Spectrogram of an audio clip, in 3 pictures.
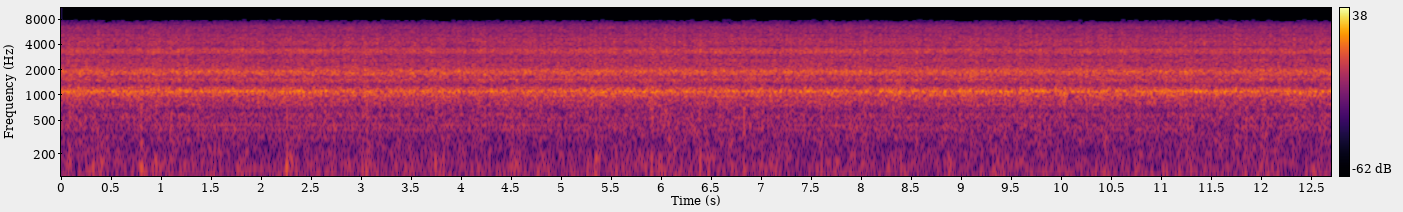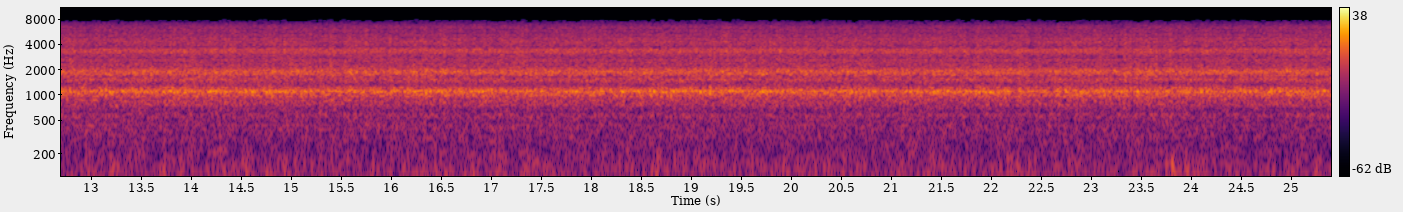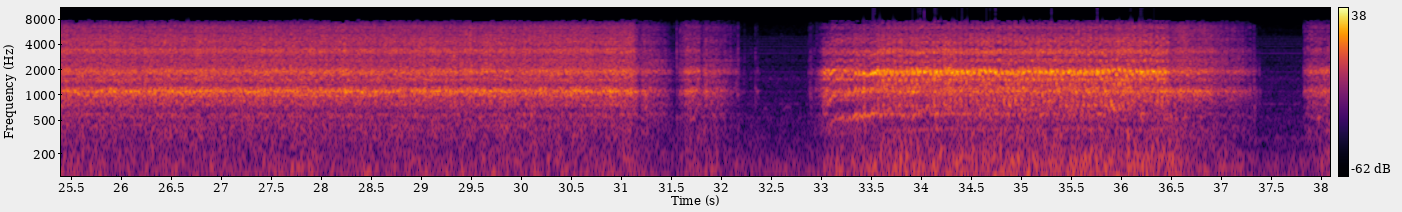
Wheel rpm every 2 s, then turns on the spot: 160, 160, 160, 160, 160, 160, 160, 160, 160, 160, 160, 160, 160, 160, 160, 110, 60, 150, 70.
none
